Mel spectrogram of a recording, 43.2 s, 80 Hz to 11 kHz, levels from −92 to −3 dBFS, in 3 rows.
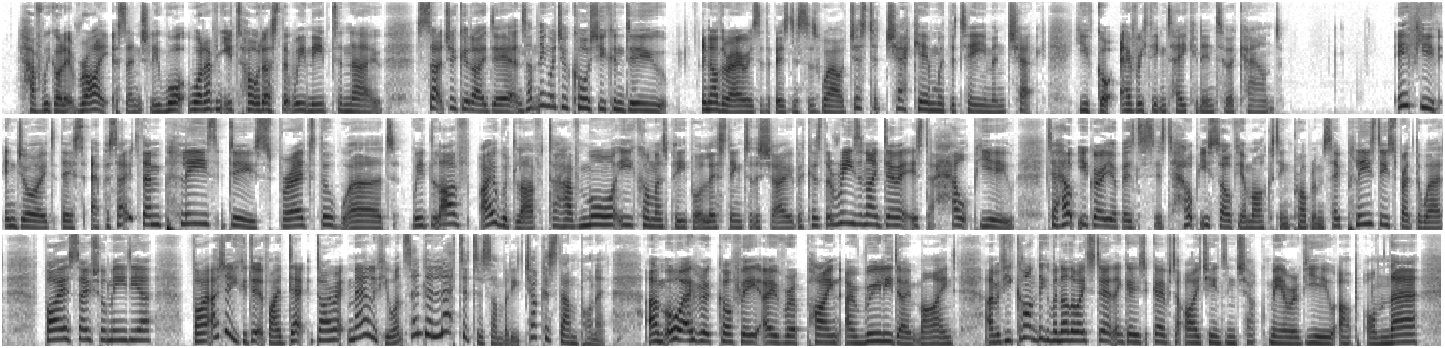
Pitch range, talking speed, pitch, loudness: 180-245 Hz, 240 wpm, 205 Hz, -20 LUFS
